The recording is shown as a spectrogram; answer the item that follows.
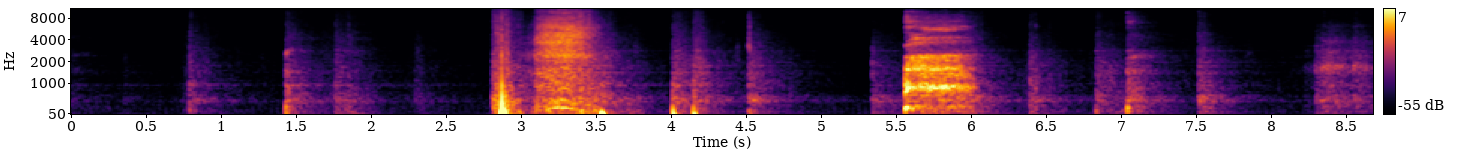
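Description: Off-camera handling: a scattered series of light knocks and clicks of small objects being picked up and put down, with two longer breathy sighs, about three seconds in and again near six seconds.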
